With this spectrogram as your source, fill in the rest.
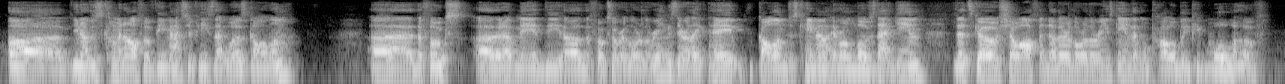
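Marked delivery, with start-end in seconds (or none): none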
